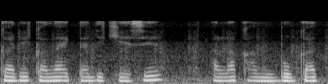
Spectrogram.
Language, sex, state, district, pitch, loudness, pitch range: Nagamese, female, Nagaland, Dimapur, 175 Hz, -15 LUFS, 170-180 Hz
